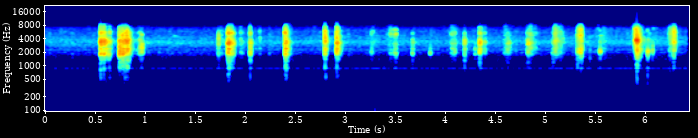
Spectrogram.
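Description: Black PVC pipe adapter and compression ring being handled and fitted together by hand, giving a string of irregular plastic clicks and light scrapes.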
